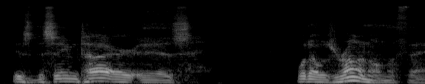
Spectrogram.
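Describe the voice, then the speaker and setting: Speaking very slowly in an Appalachian accent, a man has a somewhat breathy voice with a dark, mellow tone. His pitch swings very widely. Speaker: retro computing vlogger. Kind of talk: casual vlog monologue. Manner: rambling, halting.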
